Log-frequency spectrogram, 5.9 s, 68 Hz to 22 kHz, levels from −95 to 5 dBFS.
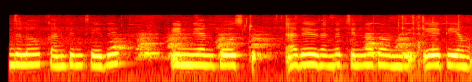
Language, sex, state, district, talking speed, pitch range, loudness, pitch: Telugu, female, Andhra Pradesh, Sri Satya Sai, 100 wpm, 225-250 Hz, -14 LUFS, 235 Hz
